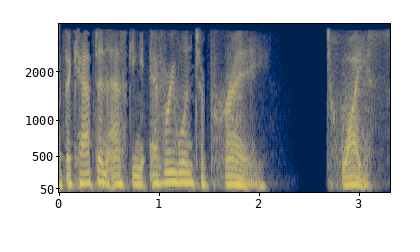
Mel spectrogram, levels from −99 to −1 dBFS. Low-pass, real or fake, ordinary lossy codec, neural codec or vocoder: 3.6 kHz; real; AAC, 16 kbps; none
